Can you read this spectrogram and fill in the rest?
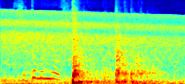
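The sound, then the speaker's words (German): Two sharp, dull knocks of a table tennis paddle striking a person's head land about half a second apart over a steady background hiss; the first is louder. “Das war der Tischtennisschläger. Du hast den Schläger an den Kopf gekriegt.”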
